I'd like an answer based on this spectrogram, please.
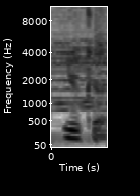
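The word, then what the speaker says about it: Uecker: eer how do you say his name uker uker okay uker just a bit outside yeah cuz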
